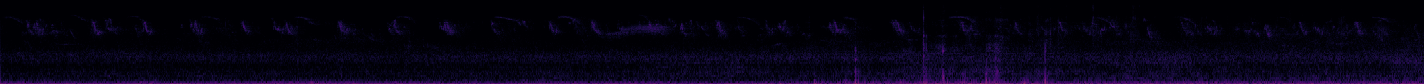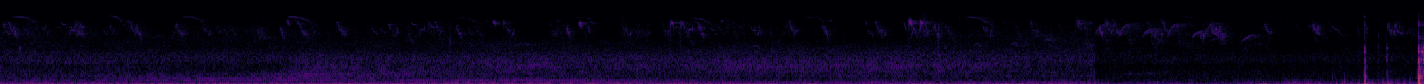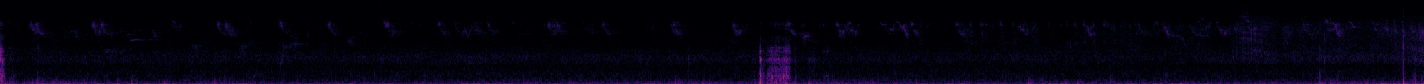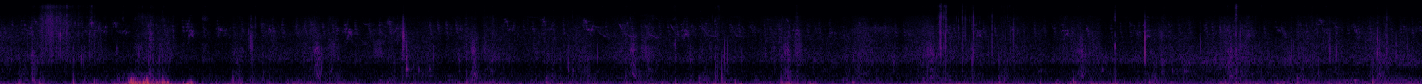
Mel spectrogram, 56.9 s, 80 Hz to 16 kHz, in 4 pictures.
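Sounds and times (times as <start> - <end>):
steady low rumble: 0.0 - 26.2, 41.2 - 56.9
small birds chirping: 0.0 - 56.9.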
